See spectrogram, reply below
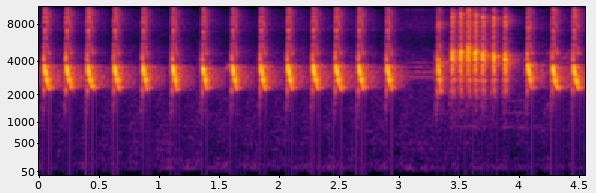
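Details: Kapas tembak master bird singing ngebren rapat: steady chain of bright chipping notes about four per second, broken by a short burst of faster, higher, buzzier notes, then resuming.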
